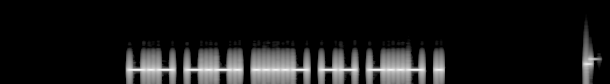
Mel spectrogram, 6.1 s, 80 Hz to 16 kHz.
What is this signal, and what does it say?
Morse code, heard as a keyed tone, about 25 wpm, 700 Hz. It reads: KC4MXE
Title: USA Call Signs Repeated 3x 25wpm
